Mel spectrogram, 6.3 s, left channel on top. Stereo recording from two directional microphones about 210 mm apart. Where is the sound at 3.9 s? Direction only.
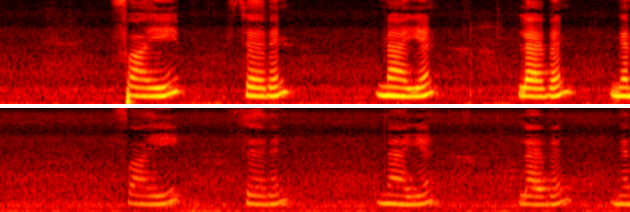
55° left (ahead or behind).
